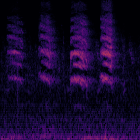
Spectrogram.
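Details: A pair of free-living blue-winged macaws eating pitanga fruit together, preening and billing each other; four loud harsh grating squawks about half a second apart, each rough and strongly banded.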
